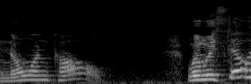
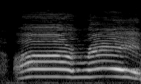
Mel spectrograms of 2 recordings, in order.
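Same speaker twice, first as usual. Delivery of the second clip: cheering; 11 semitones higher, 7 dB louder than usual. A narrator's reading. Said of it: "my brother cheered".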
